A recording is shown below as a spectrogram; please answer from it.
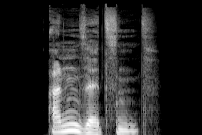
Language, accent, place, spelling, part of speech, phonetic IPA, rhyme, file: German, Germany, Berlin, ansetzend, verb, [ˈanˌzɛt͡sn̩t], -anzɛt͡sn̩t, De-ansetzend.ogg
- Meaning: present participle of ansetzen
